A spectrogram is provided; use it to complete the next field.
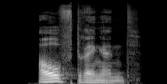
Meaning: present participle of aufdrängen
- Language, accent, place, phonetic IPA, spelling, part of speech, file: German, Germany, Berlin, [ˈaʊ̯fˌdʁɛŋənt], aufdrängend, verb, De-aufdrängend.ogg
